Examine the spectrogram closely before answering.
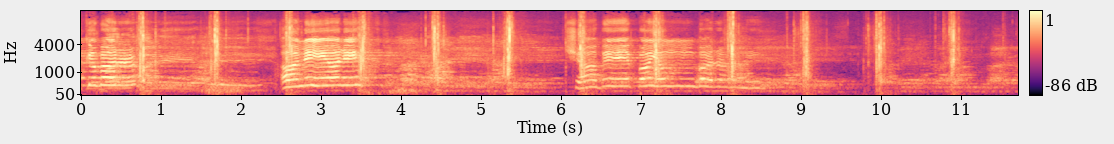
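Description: A boy chants a mournful lament through a microphone in an echoing hall.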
